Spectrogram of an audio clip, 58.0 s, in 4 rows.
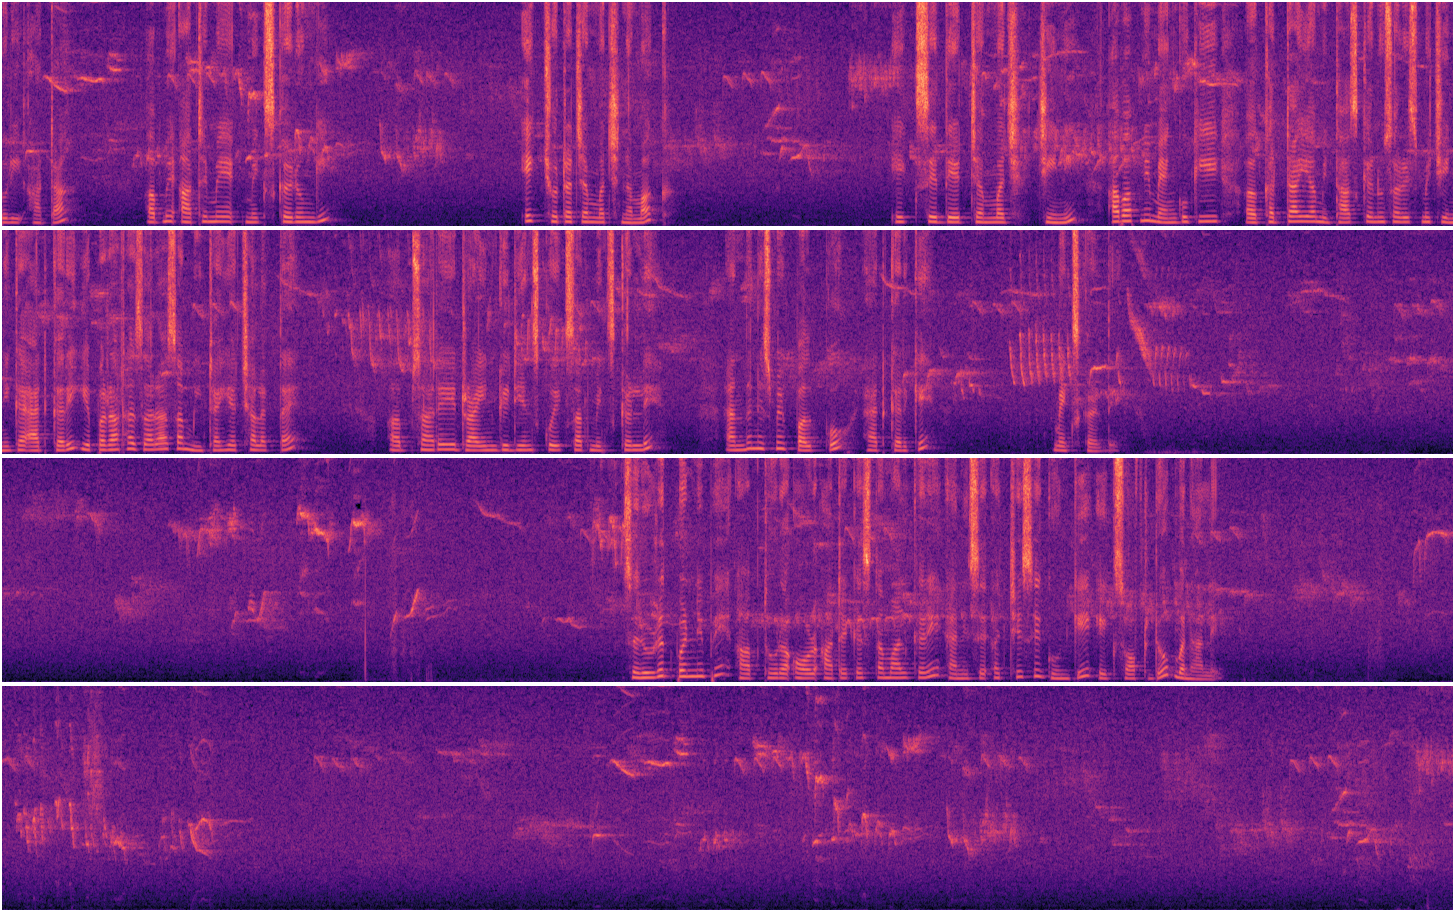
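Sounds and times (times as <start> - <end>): birds twittering: 0.0 - 58.0
low steady hiss: 0.0 - 58.0
birds chirping and whistling: 23.4 - 29.4, 30.0 - 38.4.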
